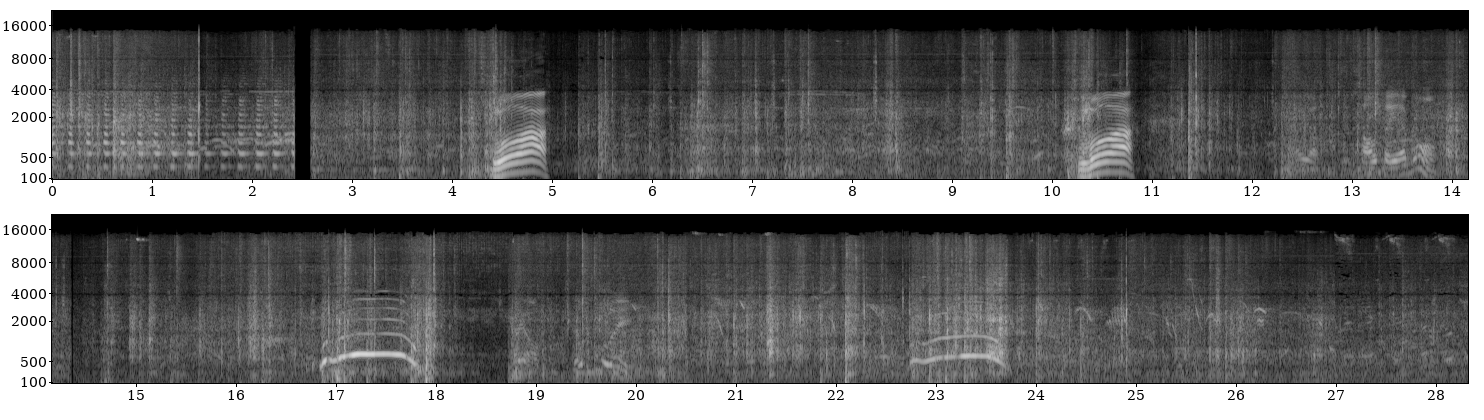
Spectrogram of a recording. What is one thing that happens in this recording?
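Bicycle tyres roll and crunch over rocky dirt.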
